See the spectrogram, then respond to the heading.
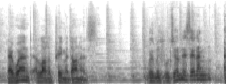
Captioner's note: in Spanish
